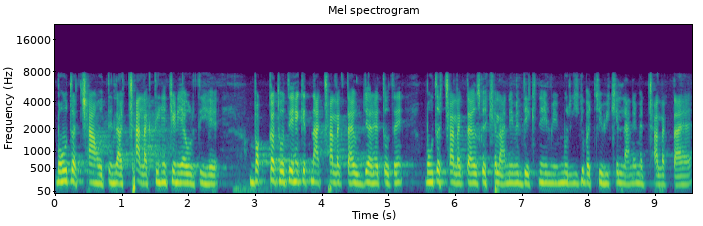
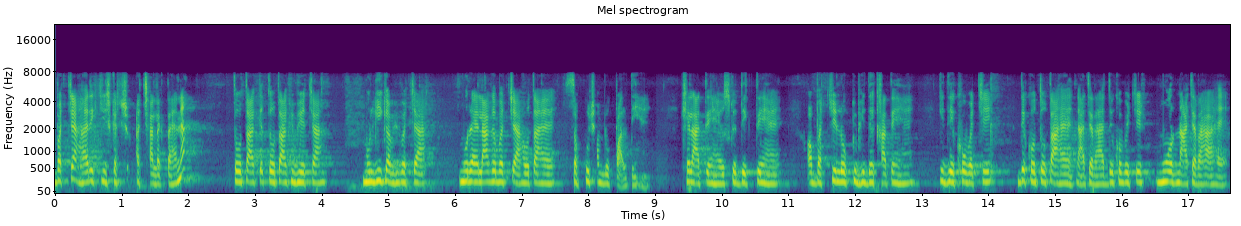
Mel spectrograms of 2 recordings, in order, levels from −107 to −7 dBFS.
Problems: none marked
